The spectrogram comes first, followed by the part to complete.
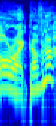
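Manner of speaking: put-on London Cockney accent. Imagining what she would say if she spoke: Cockney accent. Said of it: "she would speak in a Cockney accent".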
